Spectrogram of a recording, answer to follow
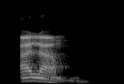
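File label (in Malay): "alam", Malay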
